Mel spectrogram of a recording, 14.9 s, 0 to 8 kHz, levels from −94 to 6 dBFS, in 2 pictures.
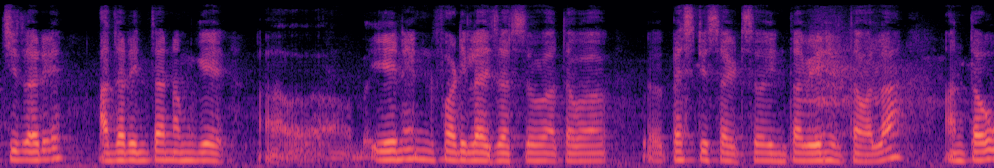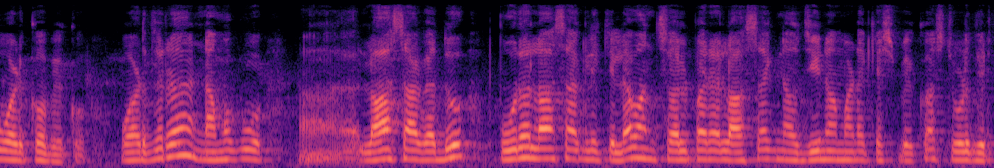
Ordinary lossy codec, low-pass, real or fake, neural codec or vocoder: MP3, 64 kbps; 7.2 kHz; fake; vocoder, 44.1 kHz, 128 mel bands, Pupu-Vocoder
